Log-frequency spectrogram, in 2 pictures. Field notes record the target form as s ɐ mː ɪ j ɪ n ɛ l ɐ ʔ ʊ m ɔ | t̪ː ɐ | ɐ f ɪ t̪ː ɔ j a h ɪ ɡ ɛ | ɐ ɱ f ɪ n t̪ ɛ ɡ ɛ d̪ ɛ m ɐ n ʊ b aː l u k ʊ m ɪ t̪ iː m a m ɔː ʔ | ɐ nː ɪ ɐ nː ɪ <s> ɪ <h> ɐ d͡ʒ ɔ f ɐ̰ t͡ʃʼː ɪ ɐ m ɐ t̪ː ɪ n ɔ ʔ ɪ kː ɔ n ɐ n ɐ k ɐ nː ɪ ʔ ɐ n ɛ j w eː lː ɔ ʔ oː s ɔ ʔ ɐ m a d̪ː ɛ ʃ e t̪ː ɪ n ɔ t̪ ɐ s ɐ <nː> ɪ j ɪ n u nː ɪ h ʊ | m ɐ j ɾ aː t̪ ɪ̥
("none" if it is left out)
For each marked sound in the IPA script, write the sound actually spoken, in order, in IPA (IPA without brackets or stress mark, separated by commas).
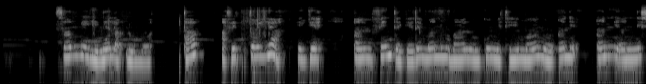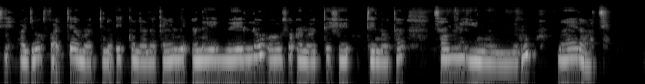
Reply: s, h, mː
